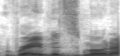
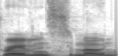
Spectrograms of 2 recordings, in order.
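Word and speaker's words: Raven-Symoné: "Now, I didn't do that because at a very young age, I was told to tell everyone that my name was Raven Simone, and it just never left my body, except when I go to France, French-speaking countries, and I'm like, yeah, it is spelled that way, and that's how it should be pronounced."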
